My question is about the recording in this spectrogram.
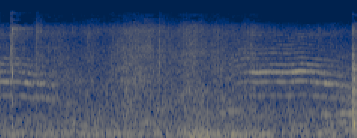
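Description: Puppy whining in thin, high-pitched whimpers, one fading out just after the start and another near the end, each sliding slightly downward. A sharp click comes just after the first whimper begins.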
